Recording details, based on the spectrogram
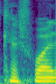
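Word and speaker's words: Cachoeira: against priscilla cash waiter i actually worked out how to pronounce that right it's cash weighed weighted now cash this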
